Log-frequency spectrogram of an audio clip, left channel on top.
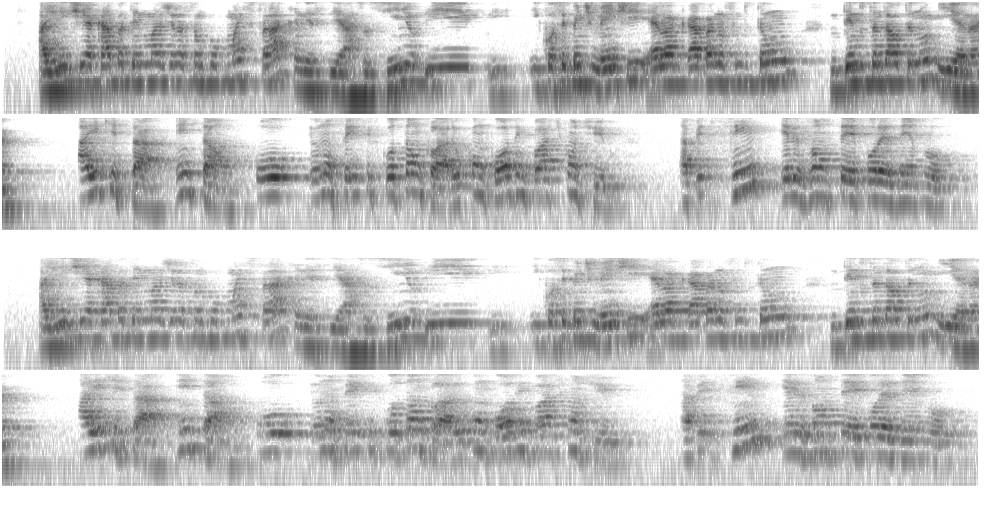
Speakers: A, on the left (about 25°); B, on the left (about 90°).
A: a gente acaba tendo uma geração um pouco mais fraca nesse raciocínio e, e, e consequentemente, ela acaba não sendo tão, não tendo tanta autonomia, né?
B: Aí que tá. Então, ou eu não sei se ficou tão claro. Eu concordo em parte contigo. Ape- Sim, eles vão ter, por exemplo,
